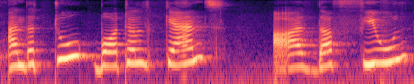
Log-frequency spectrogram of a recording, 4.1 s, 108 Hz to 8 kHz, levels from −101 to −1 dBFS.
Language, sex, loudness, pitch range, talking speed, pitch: English, female, -13 LUFS, 280-365 Hz, 115 wpm, 305 Hz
